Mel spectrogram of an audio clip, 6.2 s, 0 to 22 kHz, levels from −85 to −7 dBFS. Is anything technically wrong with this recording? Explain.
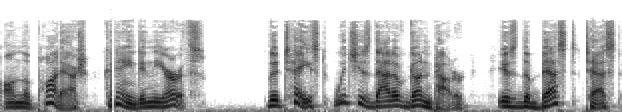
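Yes: a CD skip at 1.10 to 1.13 s. The laser jumped tracks, muting briefly before the speech resumes elsewhere, visible as a narrow waveform gap and vertical spectrogram break.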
